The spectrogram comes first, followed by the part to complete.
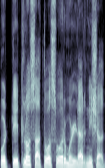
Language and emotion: Goan Konkani, neutral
